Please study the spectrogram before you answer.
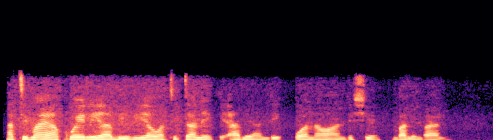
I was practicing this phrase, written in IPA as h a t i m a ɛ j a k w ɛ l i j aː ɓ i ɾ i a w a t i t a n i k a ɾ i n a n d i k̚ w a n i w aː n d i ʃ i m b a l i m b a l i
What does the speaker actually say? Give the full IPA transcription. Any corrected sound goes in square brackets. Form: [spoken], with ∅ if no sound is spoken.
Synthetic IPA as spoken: h a t i m a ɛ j a k w ɛ l i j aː ɓ i ɾ i a w a t i t a n i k a [l] i [∅] a n d i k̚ w a n [a] w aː n d i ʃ i m b a l i m b a l i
